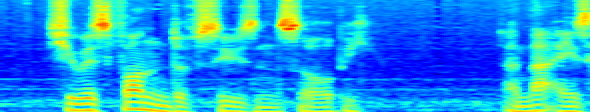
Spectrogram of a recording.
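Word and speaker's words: Sowerby: She was fond of Susan Sorby, and that is how you say that word.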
